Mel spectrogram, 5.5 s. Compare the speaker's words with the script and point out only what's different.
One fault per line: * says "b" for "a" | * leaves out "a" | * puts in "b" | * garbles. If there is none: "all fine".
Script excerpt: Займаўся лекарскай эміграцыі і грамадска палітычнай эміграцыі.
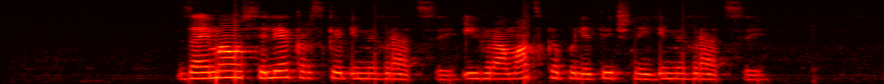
all fine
